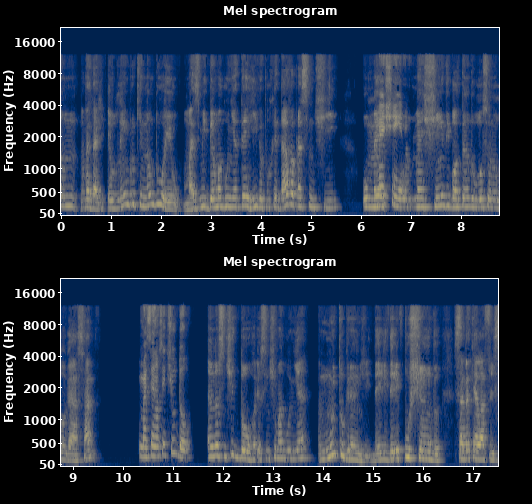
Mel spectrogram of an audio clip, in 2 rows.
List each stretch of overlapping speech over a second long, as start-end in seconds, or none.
none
